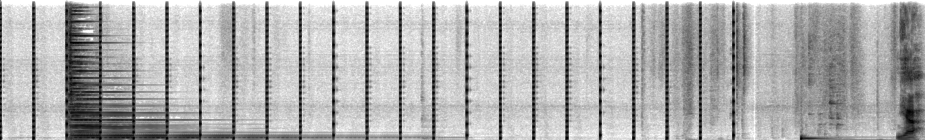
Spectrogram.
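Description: An acoustic guitar chord is strummed and rings out slowly.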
